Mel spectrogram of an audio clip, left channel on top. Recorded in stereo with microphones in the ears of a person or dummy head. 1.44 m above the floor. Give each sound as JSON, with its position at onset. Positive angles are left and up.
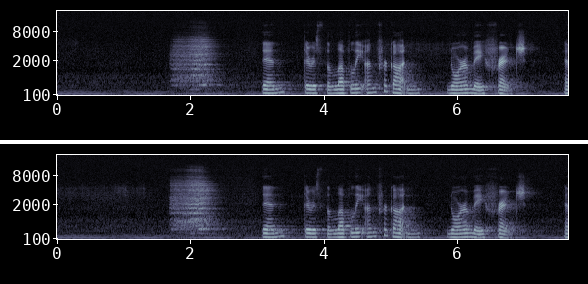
{"t": 1.4, "sound": "a squeak", "side_deg": -45, "distance_m": 8.5}
{"t": 3.1, "sound": "a woman speaking", "side_deg": 20, "distance_m": 0.8}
